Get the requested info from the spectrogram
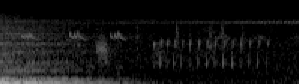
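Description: A deep boom fading away over the first second, then a quiet rural background with rapid trilled chirps from small wildlife.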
